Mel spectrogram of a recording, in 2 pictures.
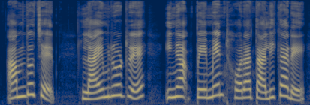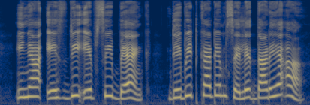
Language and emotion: Santali, neutral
